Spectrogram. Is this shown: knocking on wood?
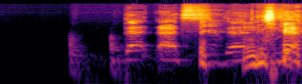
yes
